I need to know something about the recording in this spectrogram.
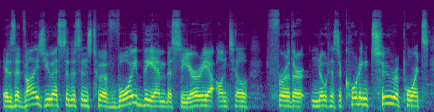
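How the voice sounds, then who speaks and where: A male news anchor interviewing a guest live, asking pointed questions in a brisk, conversational way. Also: fairly high pitch, darkish tone.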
